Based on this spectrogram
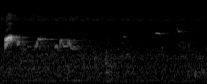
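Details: A single loud, high chirp from a red-whiskered bulbul kept as a trapping decoy, recorded on 2 October 2018, runs straight into a brief, falling warble, then fades to quiet background noise.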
